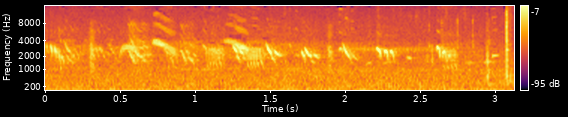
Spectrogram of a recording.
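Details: Gurgling, rapid purple martin chatter in Center Moriches, Long Island, New York, at 8:30 AM on April 14, 2012. Croaky slurred notes follow one another almost without pause.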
